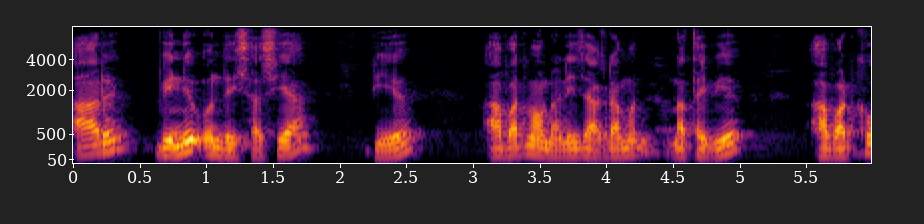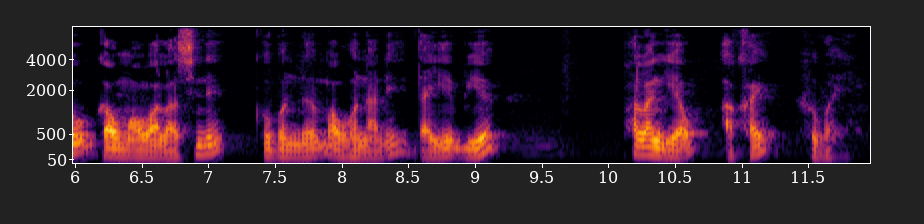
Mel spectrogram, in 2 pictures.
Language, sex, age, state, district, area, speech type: Bodo, male, 60+, Assam, Udalguri, urban, spontaneous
